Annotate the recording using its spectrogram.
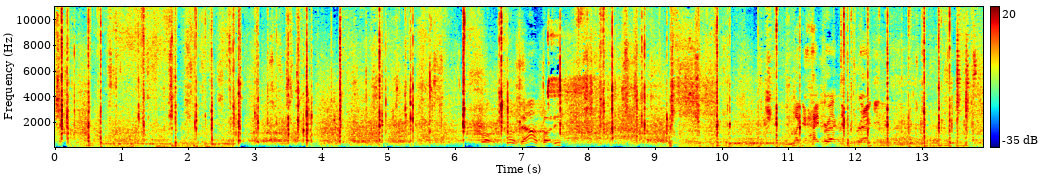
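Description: Skateboard wheels roll and rumble on a concrete floor in a large echoing hall.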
